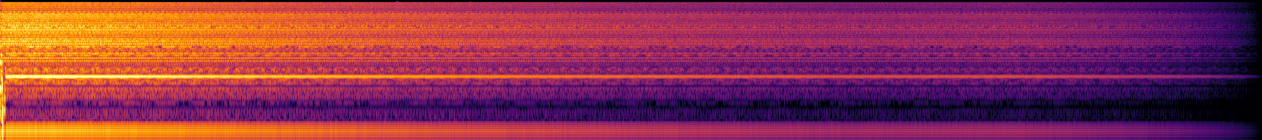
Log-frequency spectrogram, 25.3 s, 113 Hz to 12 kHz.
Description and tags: PPG 001 Dissonant Weirdness E2
This sample is part of the "PPG
MULTISAMPLE 001 Dissonant Weirdness" sample pack. It is an experimental
dissonant chord sound with a lot of internal tension in it, suitable
for experimental music. The sound has a very short attack and a long
release (25 seconds!). At the start of the sound there is a short
impulse sound that stops very quick and changes into a slowly fading
away chord. In the sample pack there are 16 samples evenly spread
across 5 octaves (C1 till C6). The note in the sample name (C, E or G#)
does not indicate the pitch of the sound but the key on my keyboard.
The sound was created on the PPG VSTi. After that normalising and fades where applied within Cubase SX.
multisample, ppg, experimental, dissonant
